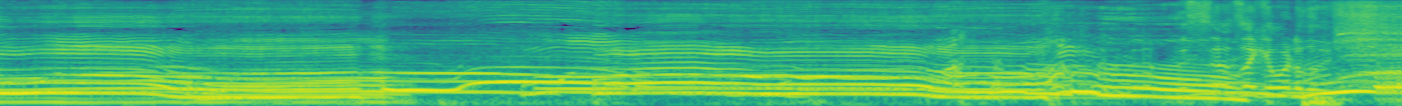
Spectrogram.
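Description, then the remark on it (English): A person imitates whale song with long, loud, wavering vocal moans that slide up and down in pitch, sustained for several seconds with brief swoops and dips near the end. “Ooh, whales. Oh, whales.”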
